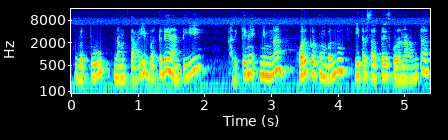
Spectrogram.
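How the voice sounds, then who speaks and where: A woman voicing an emotional young man who calls the older woman aunty, speaking softly and pleadingly. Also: sits high, quick pace, breathy edge.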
